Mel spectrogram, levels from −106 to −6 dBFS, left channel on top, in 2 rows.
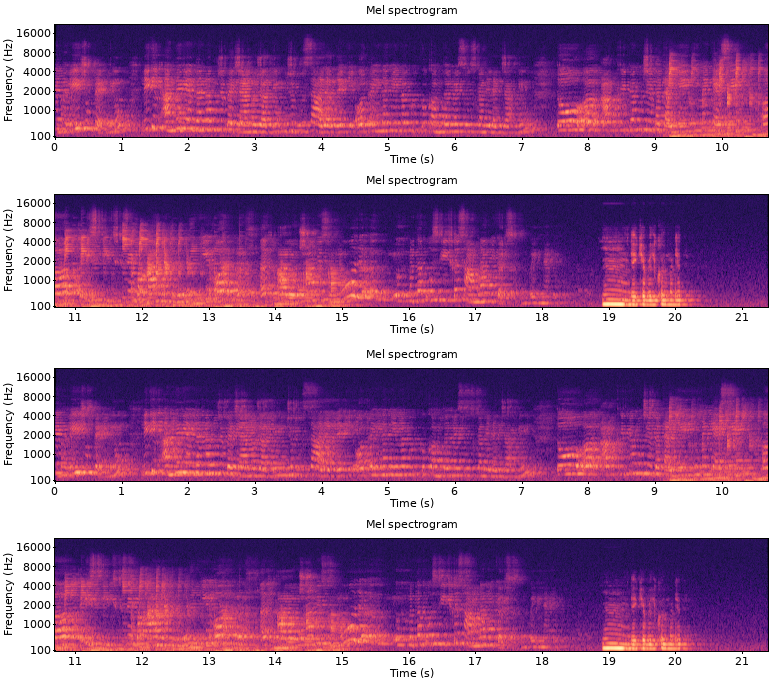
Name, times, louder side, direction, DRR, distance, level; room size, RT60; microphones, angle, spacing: voice 1, 0.0-18.3, equal, 15° right, -4 dB, 7.3 m, -34 dB
sound 1, 9.1-15.0, left 1 dB, 20° left, 6.1 m, -34 dB
voice 2, 18.9-20.1, left 1 dB, 60° left, 12 dB, 1.6 m, -17 dB
25.0 x 21.5 x 6.3 m, 1.0 s
head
